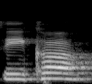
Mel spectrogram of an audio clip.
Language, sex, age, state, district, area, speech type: Odia, female, 30-45, Odisha, Khordha, rural, read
